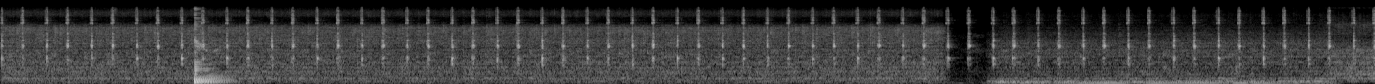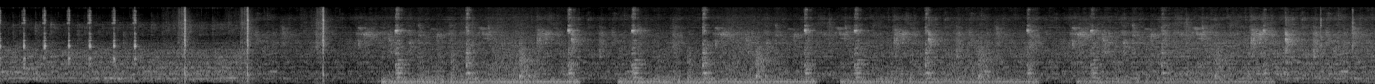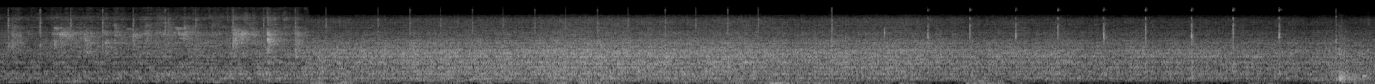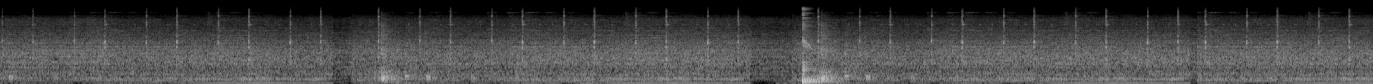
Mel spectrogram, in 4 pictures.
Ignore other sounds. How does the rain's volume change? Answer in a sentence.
The volume of the rain goes up, then down.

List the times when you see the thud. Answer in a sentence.
The thud can be heard from 1.9 to 2.4 s and from 49.2 to 49.7 s.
